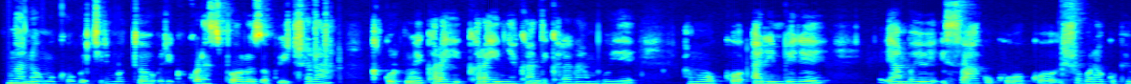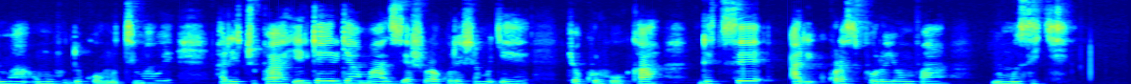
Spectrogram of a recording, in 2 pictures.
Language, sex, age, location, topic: Kinyarwanda, female, 36-49, Kigali, health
